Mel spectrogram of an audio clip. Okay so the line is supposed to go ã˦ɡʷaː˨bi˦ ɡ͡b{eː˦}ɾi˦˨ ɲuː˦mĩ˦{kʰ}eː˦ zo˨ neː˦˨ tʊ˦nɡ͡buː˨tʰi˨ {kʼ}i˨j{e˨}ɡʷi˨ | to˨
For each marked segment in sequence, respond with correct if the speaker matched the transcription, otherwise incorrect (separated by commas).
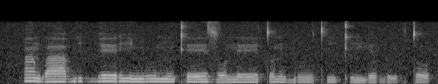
correct, correct, correct, correct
